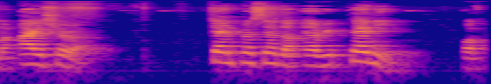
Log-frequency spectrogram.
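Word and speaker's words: מעשר: Means 10th in the Hebrew and is pronounced Ma'aishara.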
